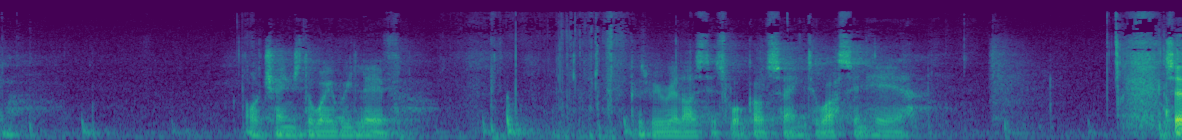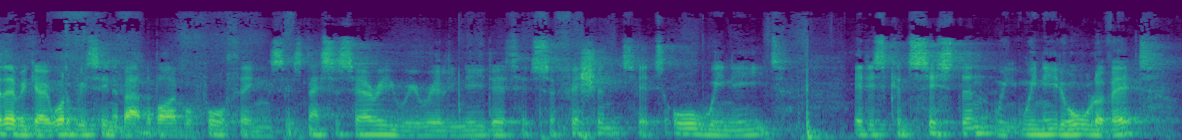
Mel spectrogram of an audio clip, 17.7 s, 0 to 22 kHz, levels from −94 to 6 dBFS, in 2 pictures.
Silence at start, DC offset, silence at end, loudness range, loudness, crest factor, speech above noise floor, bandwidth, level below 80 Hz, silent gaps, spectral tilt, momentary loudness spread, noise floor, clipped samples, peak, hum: 0 s; under 0.1%; 0.05 s; 15 LU; -23 LUFS; 24 dB; 36 dB; 16.5 kHz; -50 dBFS; none; -4 dB/octave; 19 LU; -59 dBFS; under 0.1%; -2 dBFS; none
